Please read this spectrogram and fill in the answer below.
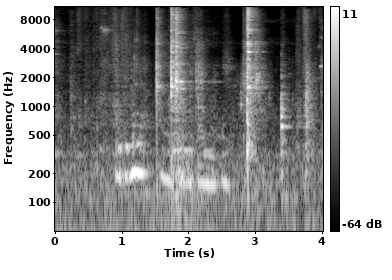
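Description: A silicone spatula scraping and knocking against a stainless steel pot as boiled penne is tipped out into a plastic bowl. A few sharp knocks stand out, the loudest about two and three seconds in.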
